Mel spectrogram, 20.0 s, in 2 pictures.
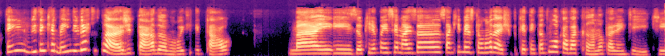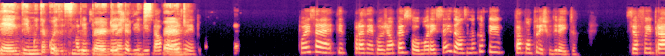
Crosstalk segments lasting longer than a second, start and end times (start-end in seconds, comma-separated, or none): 11.1-12.9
